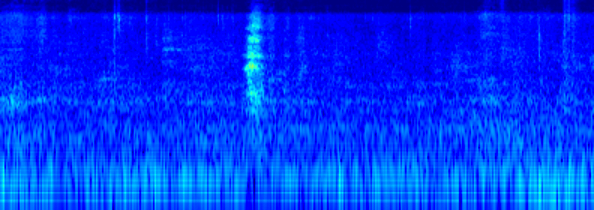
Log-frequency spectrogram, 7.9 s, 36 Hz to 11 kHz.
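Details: Friesian horse getting new shoes, one of a stable of 25 Friesians. A single short, breathy, noisy snort bursts out near the middle, set against a steady low background hum with faint scattered knocks.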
